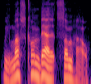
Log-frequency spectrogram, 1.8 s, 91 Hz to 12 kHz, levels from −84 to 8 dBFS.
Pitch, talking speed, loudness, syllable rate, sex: 125 Hz, 165 wpm, -16 LUFS, 4.7 syllables/s, male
